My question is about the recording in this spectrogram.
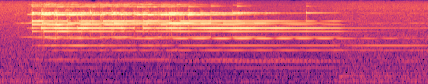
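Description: An altar bell is struck about a third of a second in. Its bright, high ringing fades over about three seconds, marking the priest's communion.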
